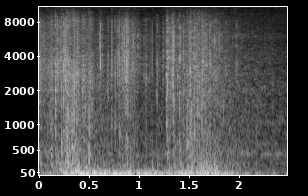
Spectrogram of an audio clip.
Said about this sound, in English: He kicked the door shut and pulled a sledgehammer from the workbench. Once at the table, he sent the hammer crashing into the first insulator. The resulting explosion sent him back against the wall.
